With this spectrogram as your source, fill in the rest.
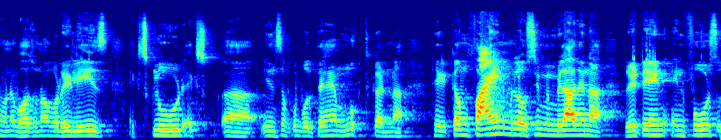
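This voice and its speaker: A man teaching a lively online vocabulary lesson, mixing Hindi and English, with playful jokey asides and a steady "okay" between words. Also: on the high side, echoey room. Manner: lively, mixes Hindi and English, repeats "ठीक है" often.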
